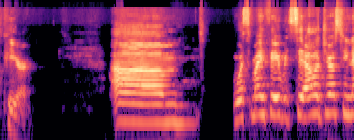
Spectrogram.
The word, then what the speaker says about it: Pierre: He says it's pronounced Pierre.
